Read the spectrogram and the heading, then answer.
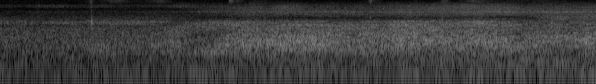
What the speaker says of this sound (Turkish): Uçakmış. Sanki aşağıdan bir ses geldi ya. Uçakmış.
